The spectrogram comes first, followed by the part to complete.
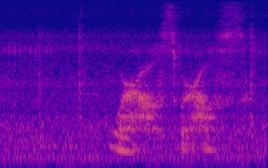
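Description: A woman's quiet whispered speech about a second in, after a quiet start.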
